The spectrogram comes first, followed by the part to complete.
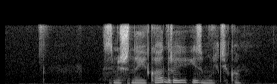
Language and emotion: Russian, neutral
